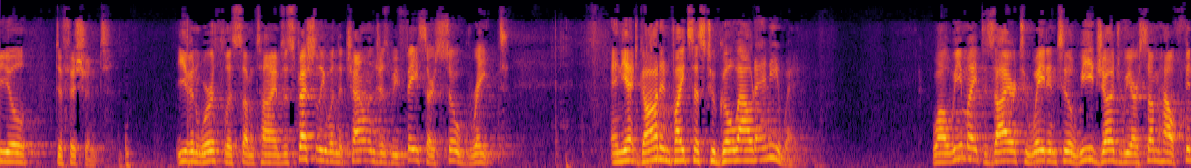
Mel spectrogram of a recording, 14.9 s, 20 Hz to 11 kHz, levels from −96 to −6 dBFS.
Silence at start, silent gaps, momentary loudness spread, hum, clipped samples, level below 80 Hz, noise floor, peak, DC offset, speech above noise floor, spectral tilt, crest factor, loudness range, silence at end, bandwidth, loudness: 0 s; none; 13 LU; none; under 0.1%; -60 dBFS; -61 dBFS; -4 dBFS; under 0.1%; 38 dB; -3.5 dB/octave; 22 dB; 5 LU; 0 s; 10 kHz; -23 LUFS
